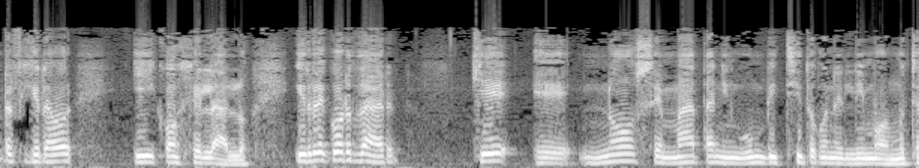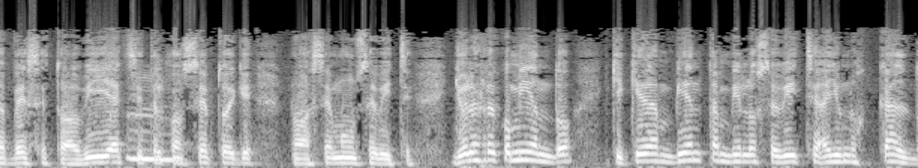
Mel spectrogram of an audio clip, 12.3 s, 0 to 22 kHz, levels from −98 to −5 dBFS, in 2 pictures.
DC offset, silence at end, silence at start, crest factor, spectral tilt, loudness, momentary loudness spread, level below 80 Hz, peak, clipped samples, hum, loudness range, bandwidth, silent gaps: under 0.1%; 0 s; 0 s; 8 dB; -4 dB/octave; -8 LUFS; 6 LU; -38 dBFS; 0 dBFS; 1%; none; 2 LU; over 20 kHz; none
